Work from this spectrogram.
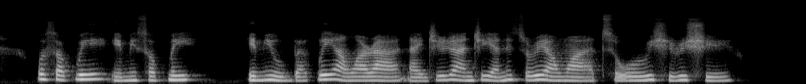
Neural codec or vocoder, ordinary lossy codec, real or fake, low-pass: codec, 24 kHz, 0.5 kbps, DualCodec; Opus, 24 kbps; fake; 10.8 kHz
